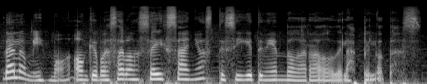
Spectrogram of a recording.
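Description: A woman putting on a cocky teen boy brawler, taunting, gravelly. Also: mid-range voice, a little fast, soft background music, natural voice. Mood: defiant. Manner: taunting, shouting in anger. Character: brash teenage boy fighter, defiant and mocking.

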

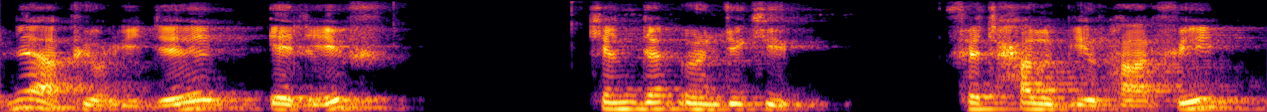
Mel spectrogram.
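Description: A man gives a slow, patient lesson on Arabic letters and long vowels. His voice sits a touch high. The recording is echoey and a little dull. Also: fairly bright tone. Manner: slow, patient, repeats sounds and addresses students as friends. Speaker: Arabic teacher. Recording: echoey, dull lo-fi room sound.

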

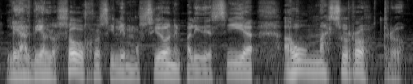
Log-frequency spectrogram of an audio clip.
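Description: A man with a Latin American Spanish accent narrating an audiobook story in a measured, even way. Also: fairly low pitch. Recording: soft music underneath.

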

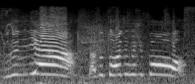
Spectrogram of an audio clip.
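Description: A woman's voice: extremely high pitch, fairly quick, noisy background. A woman streaming a game, reacting with yelps, laughs and running commentary as she plays. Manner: animated, yelps and laughs, talks to the screen. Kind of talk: excited gameplay commentary.

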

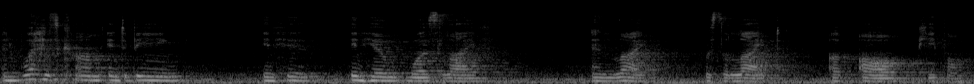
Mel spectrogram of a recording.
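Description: A woman pastor preaches a gentle, unhurried sermon, pausing often between phrases. Her voice sits a little low and carries a long reverb, as though caught by a mic set well back in a church sanctuary. A faint hum of the room lingers behind her. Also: little pitch movement. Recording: echoey church, mic far off.

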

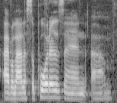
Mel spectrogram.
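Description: A woman in her fifties speaking quietly and haltingly in an emotional TV interview. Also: deep voice, fairly even intonation, creaky, clean tone. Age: 50s.

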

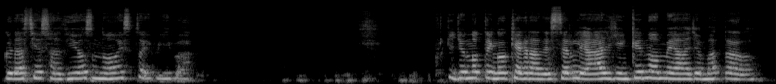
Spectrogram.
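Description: An actress performing a theatrical monologue as a murdered young woman, defiant and accusing, declaiming slowly and rising to outcries. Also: high voice, level tone, a little mellow. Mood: bitter, accusing. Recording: distant mic.

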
